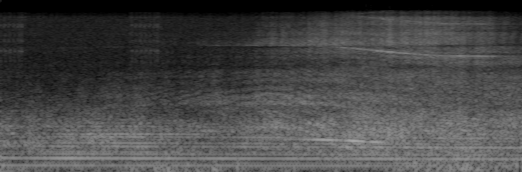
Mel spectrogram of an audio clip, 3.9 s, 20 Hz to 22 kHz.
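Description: An Eflite 80mm F/A-18D RC jet flies by with a steady, loud electric ducted-fan whine and rushing hum, holding level throughout with a slight swell near the end, no talking.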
